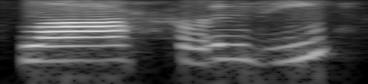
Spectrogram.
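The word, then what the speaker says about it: Lahrizi: Sorry, it's L-A-H-R-I-Z-I. I'm sorry. Forgive me for pronouncing it funny. I'm trying to pronounce it the best I can. Last name, La Rizzi.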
